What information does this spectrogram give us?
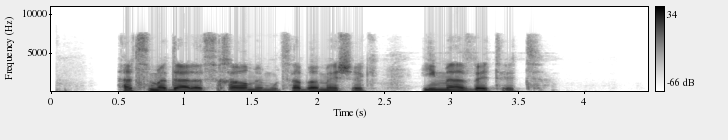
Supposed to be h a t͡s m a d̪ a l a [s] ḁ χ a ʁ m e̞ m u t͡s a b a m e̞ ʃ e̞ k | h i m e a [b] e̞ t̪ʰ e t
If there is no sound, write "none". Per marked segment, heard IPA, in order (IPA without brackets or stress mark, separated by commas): s, v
